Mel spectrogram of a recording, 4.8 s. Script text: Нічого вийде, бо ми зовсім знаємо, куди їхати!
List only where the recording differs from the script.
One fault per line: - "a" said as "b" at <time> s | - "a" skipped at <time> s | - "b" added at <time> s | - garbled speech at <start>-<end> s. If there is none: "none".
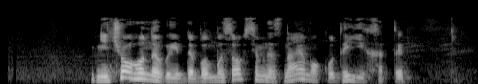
- "не" added at 1.4 s
- "не" added at 2.6 s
